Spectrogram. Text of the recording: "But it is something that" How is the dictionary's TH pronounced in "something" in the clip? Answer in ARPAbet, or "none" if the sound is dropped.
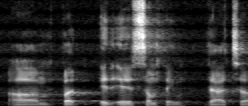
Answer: TH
